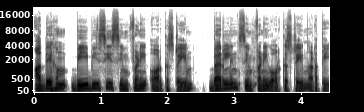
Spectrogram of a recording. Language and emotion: Malayalam, neutral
